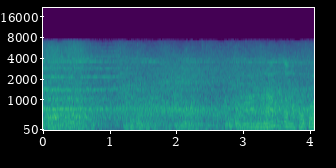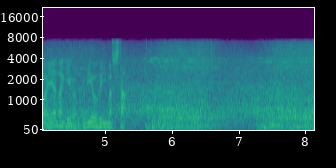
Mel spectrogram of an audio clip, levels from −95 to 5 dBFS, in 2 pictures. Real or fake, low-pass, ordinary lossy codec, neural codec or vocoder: real; 7.2 kHz; AAC, 48 kbps; none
